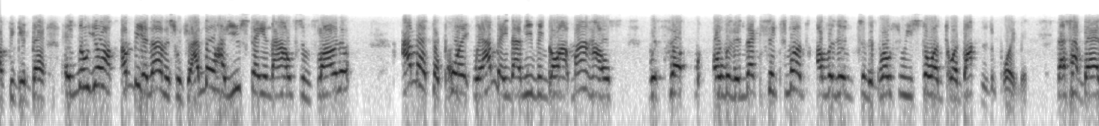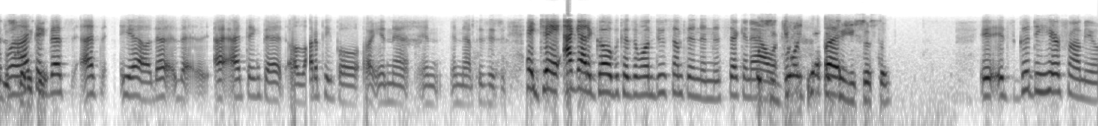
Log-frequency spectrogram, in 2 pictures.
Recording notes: listeners who "call-in" via telephone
